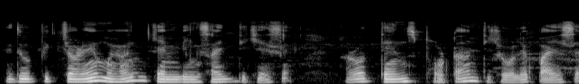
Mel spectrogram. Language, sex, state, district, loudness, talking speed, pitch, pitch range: Nagamese, male, Nagaland, Kohima, -18 LUFS, 155 wpm, 125 Hz, 115-135 Hz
